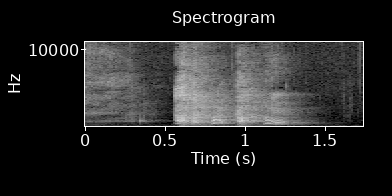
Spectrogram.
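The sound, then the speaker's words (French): A quick series of about three harsh coughs in close succession, fairly loud, from a person who says they are ill, with no talking around them. “attends, je vais tousser.”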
